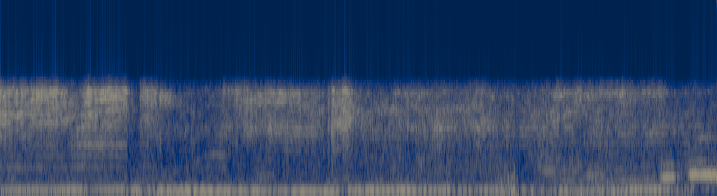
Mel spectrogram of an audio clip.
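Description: Race car engine running at a steady, nearly unchanging pitch as a car goes round the circuit, the note stopping about five seconds in.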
